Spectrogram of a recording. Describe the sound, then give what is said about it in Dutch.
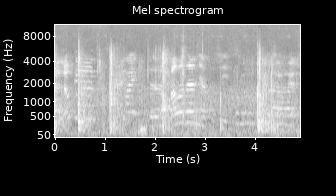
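A padel ball slams against a court fence again and again, five sharp, irregular, very loud cracks, with people's voices chattering in the background throughout. “Als daar dan die bal op vliegt, ja, dan hoort je die, die klap op dat hek.”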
